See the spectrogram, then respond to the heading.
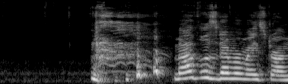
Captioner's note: laughs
